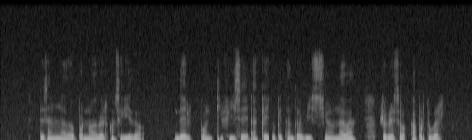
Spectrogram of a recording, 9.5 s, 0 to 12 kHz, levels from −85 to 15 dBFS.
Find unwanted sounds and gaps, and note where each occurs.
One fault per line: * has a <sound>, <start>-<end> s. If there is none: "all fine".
* has a dropout, 5.4-5.4 s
